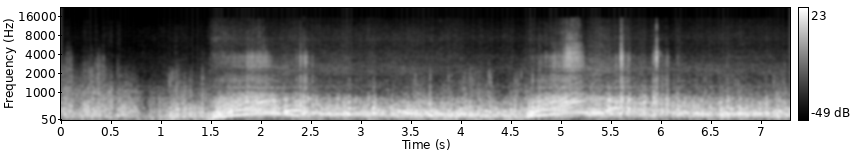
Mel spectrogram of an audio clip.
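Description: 2015 Ford Mustang GT's 5.0-litre Coyote V8 breathing through Roush axle-back mufflers, idling and revved twice. The first blip comes about a second and a half in and the second around five seconds in, each rising in pitch and falling back to idle.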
